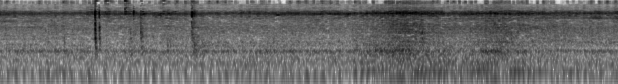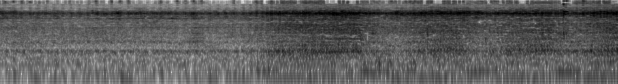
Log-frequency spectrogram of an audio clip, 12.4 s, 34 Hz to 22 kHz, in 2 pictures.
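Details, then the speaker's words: Honda Beat Sporty Deluxe scooter (year stated 2021), previously stumbling on initial throttle; revs rise smoothly and strongly off idle with no stutter. Normal throttle response, no longer stumbling. "ini untuk gas awalnya enak udah enggak merebet lagi"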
